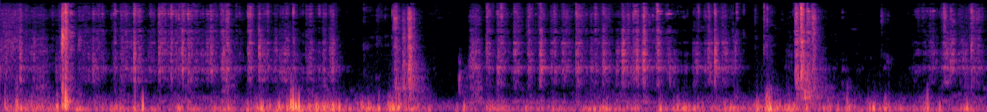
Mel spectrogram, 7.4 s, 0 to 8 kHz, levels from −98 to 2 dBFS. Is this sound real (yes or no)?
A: yes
